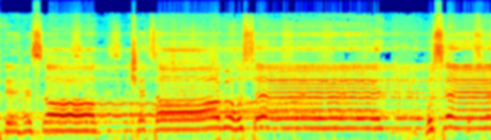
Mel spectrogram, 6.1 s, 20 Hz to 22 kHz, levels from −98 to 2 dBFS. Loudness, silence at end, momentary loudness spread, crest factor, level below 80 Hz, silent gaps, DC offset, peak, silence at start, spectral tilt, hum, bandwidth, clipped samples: -7 LUFS; 0 s; 6 LU; 8 dB; -38 dBFS; none; under 0.1%; 0 dBFS; 0 s; -1.5 dB/octave; none; over 20 kHz; 2%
